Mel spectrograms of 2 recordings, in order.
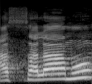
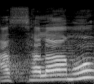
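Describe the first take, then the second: Both takes have the same delivery.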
